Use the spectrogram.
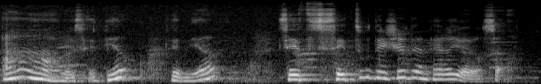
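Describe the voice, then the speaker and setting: A woman with fairly high pitch speaks at a very slow pace with very wide pitch swings over noticeable background noise. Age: 80s+. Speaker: nursing home resident. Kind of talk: casual chat. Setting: nursing home. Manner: talkative; halting.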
